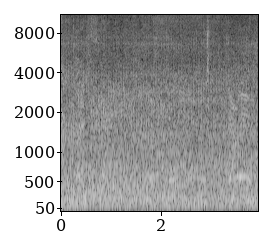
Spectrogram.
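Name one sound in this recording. A bus engine hums as the bus rolls past nearby.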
